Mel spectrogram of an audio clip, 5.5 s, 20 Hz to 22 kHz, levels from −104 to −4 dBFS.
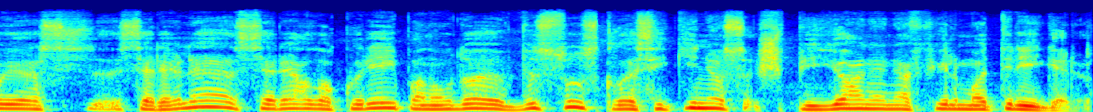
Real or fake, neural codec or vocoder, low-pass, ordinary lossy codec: real; none; 14.4 kHz; Opus, 64 kbps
